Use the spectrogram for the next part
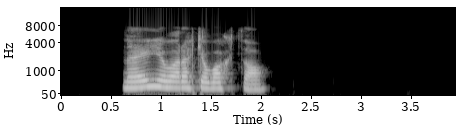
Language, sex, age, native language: Icelandic, female, 30-39, Icelandic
